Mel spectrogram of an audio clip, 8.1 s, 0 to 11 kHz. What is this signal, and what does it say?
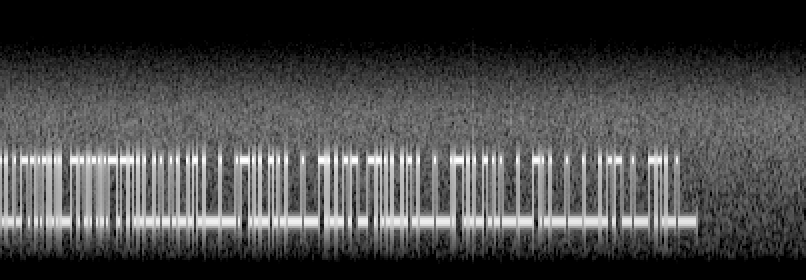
RTTY (45.45 baud, 850 Hz shift), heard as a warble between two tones, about 1130 Hz centre. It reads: … DX DE 2E0HUM 2E0HUM K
